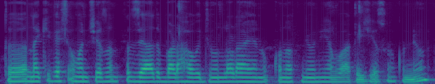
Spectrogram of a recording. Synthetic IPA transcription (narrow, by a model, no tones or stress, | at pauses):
t̪ɨnɐkʲiɡɐʃʲṵmɐnt͡ʃizɐnpɐzʲjaːd̪bɐɽaɦɐʋd͡ʒuːnlɐɽaːjɐnkunɐt̪ʰnʲjuːnjãːbaːkɐit͡ʃḭːsɐnkunːʲuːn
